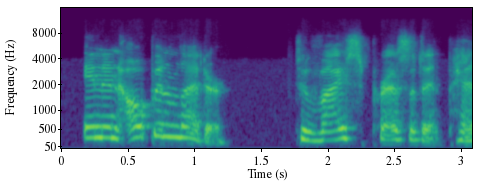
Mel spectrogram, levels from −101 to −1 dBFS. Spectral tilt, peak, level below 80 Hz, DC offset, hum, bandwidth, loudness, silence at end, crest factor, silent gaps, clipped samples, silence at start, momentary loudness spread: -3.5 dB/octave; -12 dBFS; -72 dBFS; under 0.1%; none; 8.4 kHz; -24 LUFS; 0 s; 14 dB; none; under 0.1%; 0.15 s; 5 LU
